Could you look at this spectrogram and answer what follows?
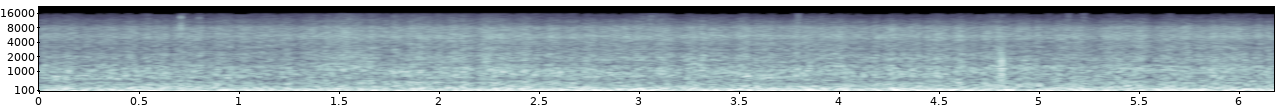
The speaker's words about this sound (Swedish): Uppleva hur det är om man närmar sig forsen ännu mer. Då får vi gå upp här för en brantsluttning. Och man hör ju här vattenmassorna. Nu ser vi Handelsforsen också.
